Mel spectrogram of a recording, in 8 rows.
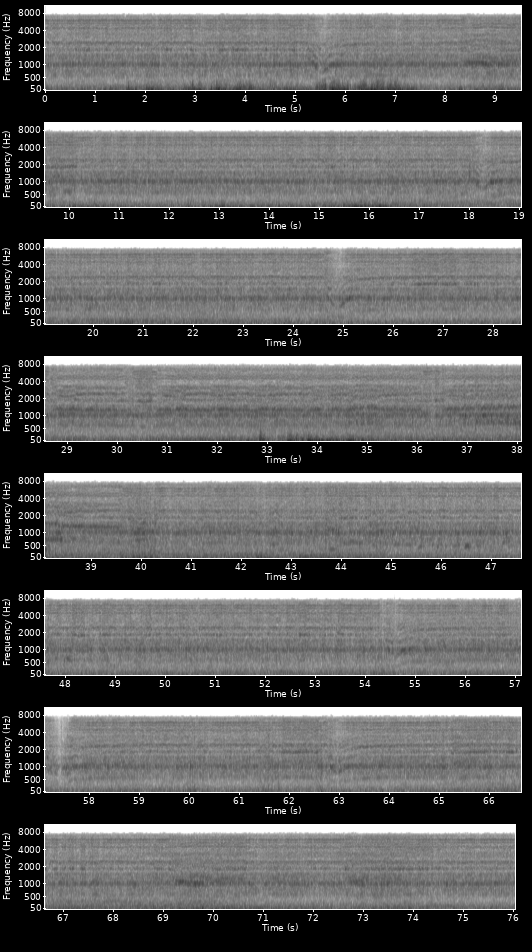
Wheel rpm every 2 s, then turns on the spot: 160, 160, 150, 160, 160, 160, 160, 160, 150, 140, 160, 160, 140, 160, 160, 160, 160, 160, 160, 160, 160, 160, 160, 160, 160, 160, 160, 150, 130, 150, 160, 140, 160, 160, 160, 160, 160, 160.
none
